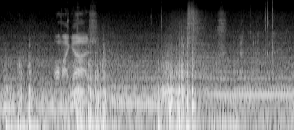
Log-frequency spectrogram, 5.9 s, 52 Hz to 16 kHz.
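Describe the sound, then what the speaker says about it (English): A stock 2018 Mercedes-AMG GT C Roadster's exhaust rumbles and revs loudly up close, with sharp crackling pops breaking through mid-clip while a person exclaims over it. "the exhaust is my favorite part. The pops, that is unreal, that is amazing."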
